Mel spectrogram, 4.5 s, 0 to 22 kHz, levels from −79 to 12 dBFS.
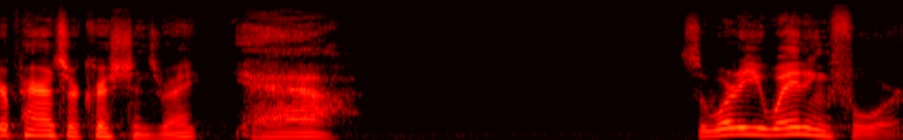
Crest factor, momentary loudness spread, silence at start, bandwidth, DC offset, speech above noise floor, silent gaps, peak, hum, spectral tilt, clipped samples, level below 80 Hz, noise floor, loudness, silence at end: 22 dB; 11 LU; 0 s; 19 kHz; under 0.1%; 33 dB; none; -16 dBFS; 60 Hz at -70 dBFS; -3 dB/octave; under 0.1%; -76 dBFS; -70 dBFS; -36 LUFS; 0 s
